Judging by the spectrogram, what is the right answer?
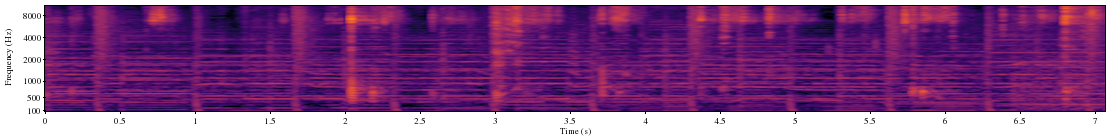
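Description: Crushed cornflakes with a wet consistency being spooned on top of a hash brown casserole, a series of soft, close taps and crunchy scrapes of a spoon with a faint background hum.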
